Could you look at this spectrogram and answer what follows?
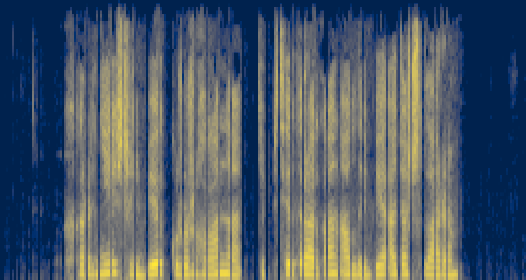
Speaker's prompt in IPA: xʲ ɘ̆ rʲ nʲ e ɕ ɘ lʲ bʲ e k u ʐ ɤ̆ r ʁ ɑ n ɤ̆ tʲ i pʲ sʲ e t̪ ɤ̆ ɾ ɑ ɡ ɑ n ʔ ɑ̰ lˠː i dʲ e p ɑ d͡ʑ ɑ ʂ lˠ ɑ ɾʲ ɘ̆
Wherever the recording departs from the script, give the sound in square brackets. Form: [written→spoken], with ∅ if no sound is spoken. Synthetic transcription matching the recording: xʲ ɘ̆ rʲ nʲ e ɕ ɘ lʲ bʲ e k u ʐ ɤ̆ r ʁ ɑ n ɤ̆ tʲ i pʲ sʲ e t̪ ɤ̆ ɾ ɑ ɡ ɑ n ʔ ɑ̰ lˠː i [dʲ→bʲ] e [p→ʔ] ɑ d͡ʑ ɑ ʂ lˠ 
